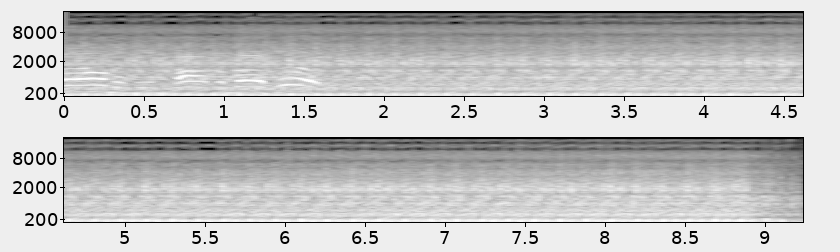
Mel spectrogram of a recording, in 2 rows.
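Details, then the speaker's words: 1991 Ford F350 IDI diesel running at roughly three beats a second. Each injector line is cracked open one at a time, and the engine stumbles and bogs as a cylinder drops, then cuts out. "oh yeah so there you have it just track each line until it kind of bogs down"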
